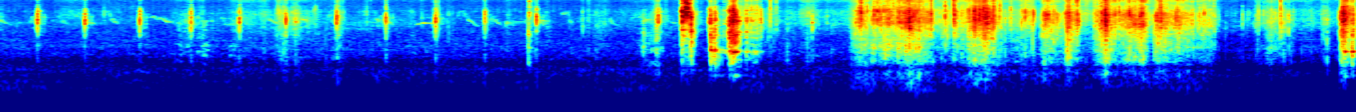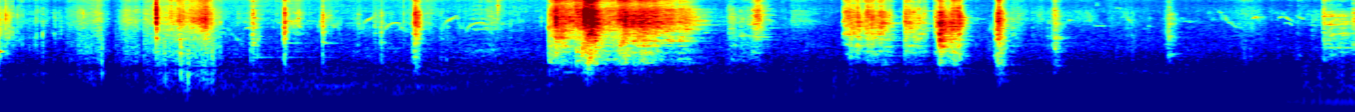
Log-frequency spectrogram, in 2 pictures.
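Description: Handling noise: a run of light clicks, about two or three a second, then several bursts of crinkling rustle, the loudest about two-thirds of the way through.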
